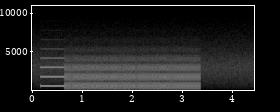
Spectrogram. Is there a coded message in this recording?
Yes: POCSAG pager data (1200 baud) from 0.2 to 3.4 s, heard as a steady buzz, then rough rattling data.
